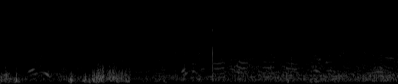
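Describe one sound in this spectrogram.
Suitcase wheels roll over pavement.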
